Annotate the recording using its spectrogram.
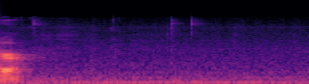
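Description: A few faint, short clicks of a computer mouse over a low steady hum: one just after the start and two close together about a second and a half in.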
